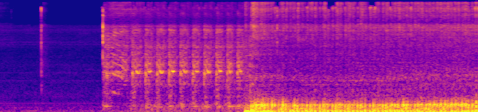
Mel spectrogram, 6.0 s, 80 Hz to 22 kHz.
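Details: Kawasaki ZX10-R rebuilt after a wreck, with new radiator and wheel, first start. The starter cranks about four pulses a second for two seconds, then it catches into a steady, even idle with no check engine light: a healthy start.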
